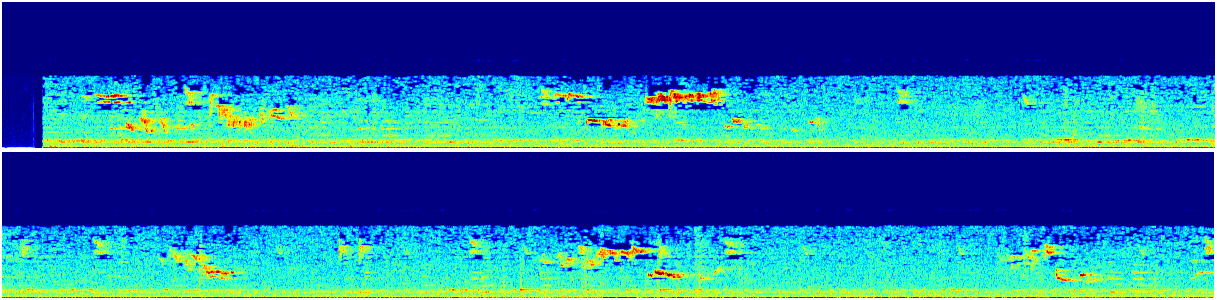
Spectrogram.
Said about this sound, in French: Les oiseaux gazouillaient et les branches craquaient sous leurs pas, tandis qu'ils progressaient entre les arbres centenaires.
